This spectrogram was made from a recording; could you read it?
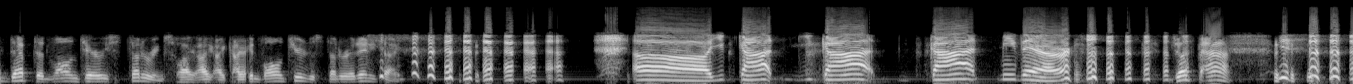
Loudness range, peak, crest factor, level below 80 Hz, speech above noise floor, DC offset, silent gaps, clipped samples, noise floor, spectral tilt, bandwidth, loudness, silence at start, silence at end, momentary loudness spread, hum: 11 LU; 0 dBFS; 12 dB; -52 dBFS; 33 dB; under 0.1%; none; 0.3%; -44 dBFS; -3 dB/octave; 16 kHz; -10 LUFS; 0 s; 0 s; 15 LU; none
